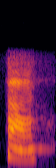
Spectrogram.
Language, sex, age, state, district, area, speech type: Kannada, male, 30-45, Karnataka, Bangalore Rural, rural, conversation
